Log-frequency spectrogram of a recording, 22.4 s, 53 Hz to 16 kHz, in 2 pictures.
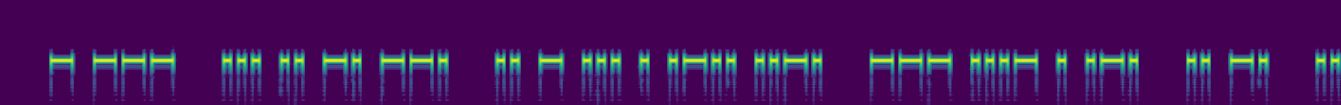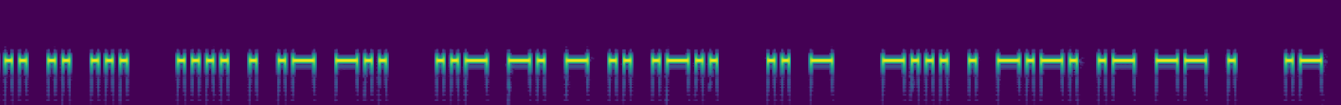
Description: Morse code, heard as a keyed tone, about 20 wpm, 600 Hz. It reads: TO SING ITSELF OVER IN HIS HEAD UNTIL IT BECAME A
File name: cw-books / winnie-the-pooh / winnie-20wpm-page-0103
